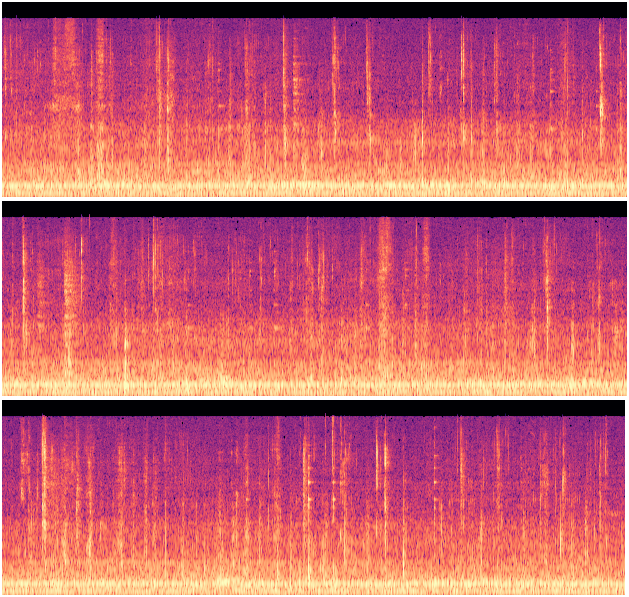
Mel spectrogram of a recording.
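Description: Close-miked chewing of grilled fish and rice eaten by hand, with frequent sharp wet mouth clicks and lip smacks over a steady low hum.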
